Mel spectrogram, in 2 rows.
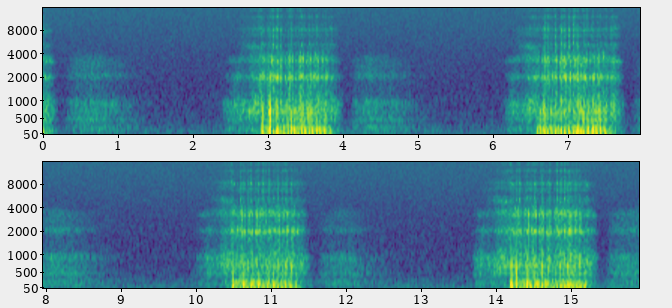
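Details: Regular loud, rumbling snores on each breath in, softer breaths out, about 15 breaths a minute; snoring.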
